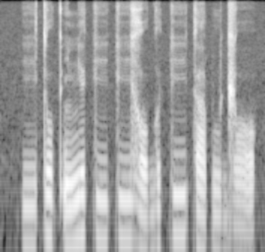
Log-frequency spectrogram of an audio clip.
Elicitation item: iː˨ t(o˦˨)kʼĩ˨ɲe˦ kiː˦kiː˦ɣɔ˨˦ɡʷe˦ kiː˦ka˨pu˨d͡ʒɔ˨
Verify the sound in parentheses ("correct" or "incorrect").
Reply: correct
